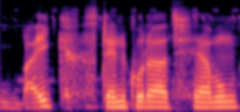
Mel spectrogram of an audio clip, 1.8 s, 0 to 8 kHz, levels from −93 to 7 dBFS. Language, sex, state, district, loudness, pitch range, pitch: Bengali, male, West Bengal, Purulia, -15 LUFS, 135-150 Hz, 140 Hz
